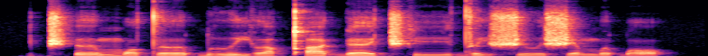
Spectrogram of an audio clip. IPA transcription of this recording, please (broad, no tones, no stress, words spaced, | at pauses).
t͡ʃʼɘmɔtəː ɓɯjəːqʼɛ ɠɛt͡ʃʼiːdɘj ʃɯʃɛməɓɔ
